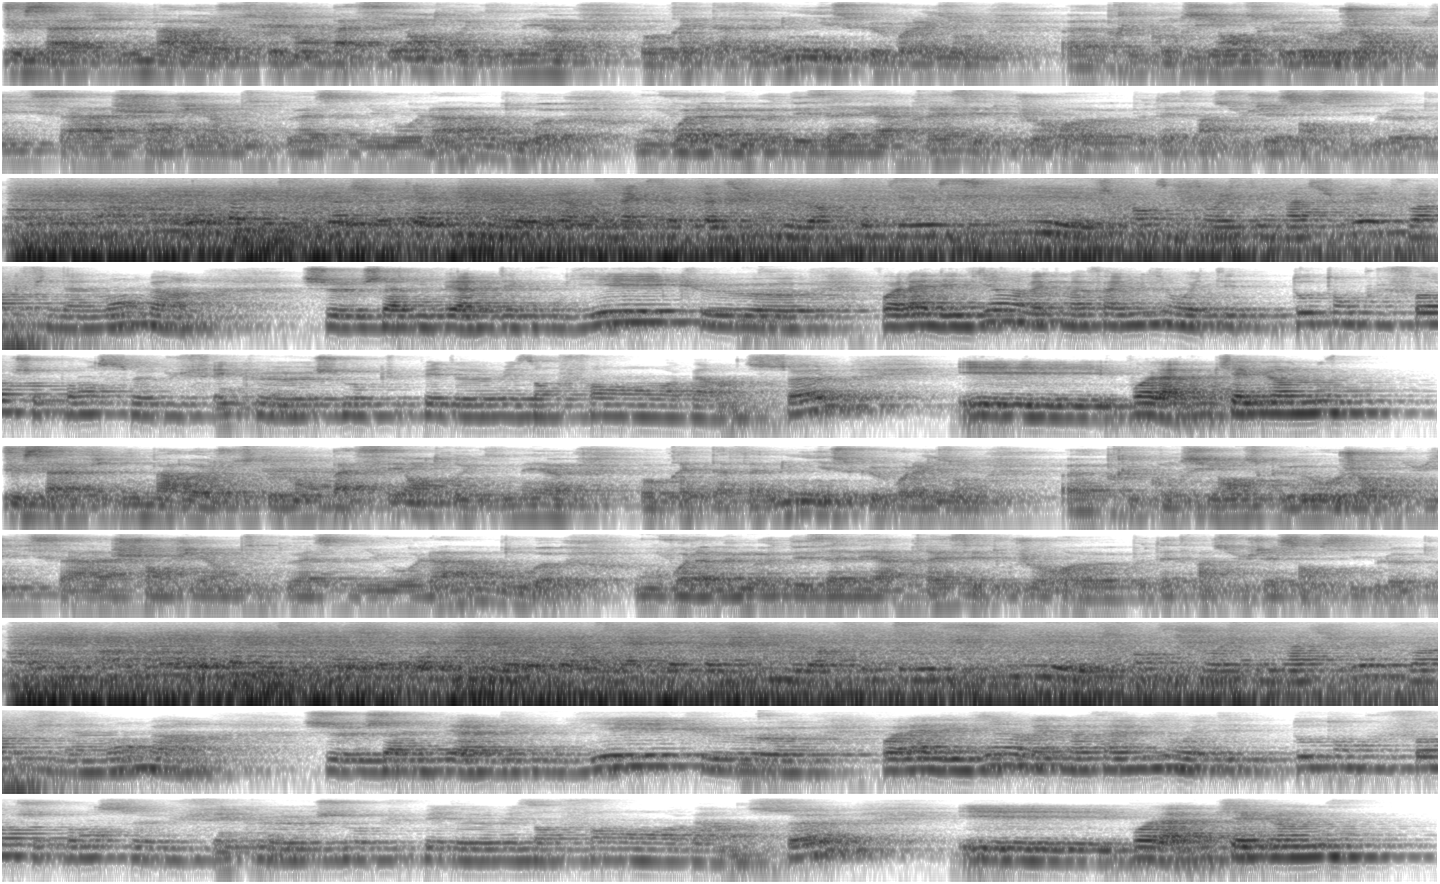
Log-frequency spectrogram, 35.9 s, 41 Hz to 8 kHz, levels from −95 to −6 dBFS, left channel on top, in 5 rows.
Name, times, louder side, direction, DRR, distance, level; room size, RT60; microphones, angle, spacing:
voice 1, 0.0-14.6 19.8-20.1 25.2-25.4 29.8-30.1 33.5-33.6, right 1 dB, 30° right, -2 dB, 0.5 m, -39 dB
sound 1, 14.4-21.7, equal, ahead, 1.2 m, -25 dB
voice 2, 14.9-35.4, left 2 dB, 55° left, 2 dB, 0.5 m, -34 dB
5.6 x 2.4 x 2.5 m, 1.3 s
head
